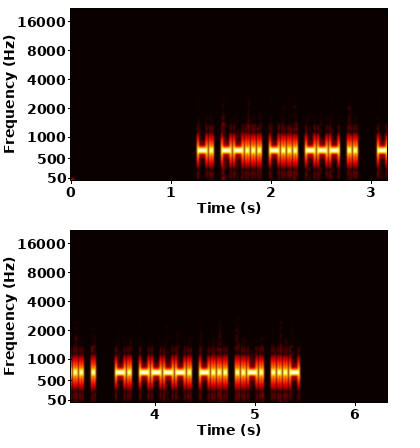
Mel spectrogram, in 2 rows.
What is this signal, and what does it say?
Morse code, heard as a keyed tone, about 37 wpm, 700 Hz. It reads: N7BOI DE N9BFV
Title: USA Callsign DE Callsign - 5 Characters - 40wpm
